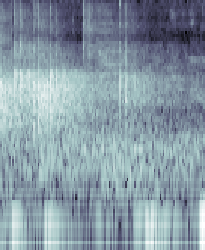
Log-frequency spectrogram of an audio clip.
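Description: Faint room noise of a large plenary hall: a low rumble and soft background noise, with a light knock near the end.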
